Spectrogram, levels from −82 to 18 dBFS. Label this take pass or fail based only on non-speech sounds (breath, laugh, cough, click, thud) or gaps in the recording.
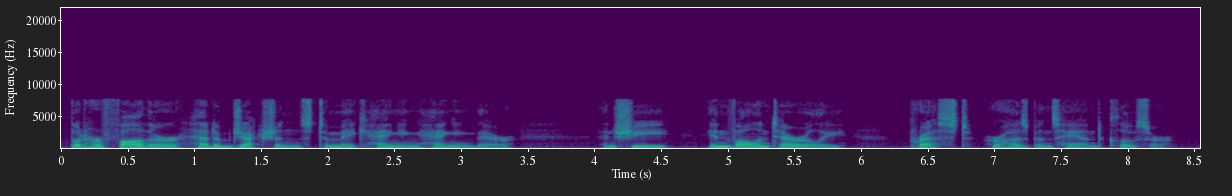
pass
